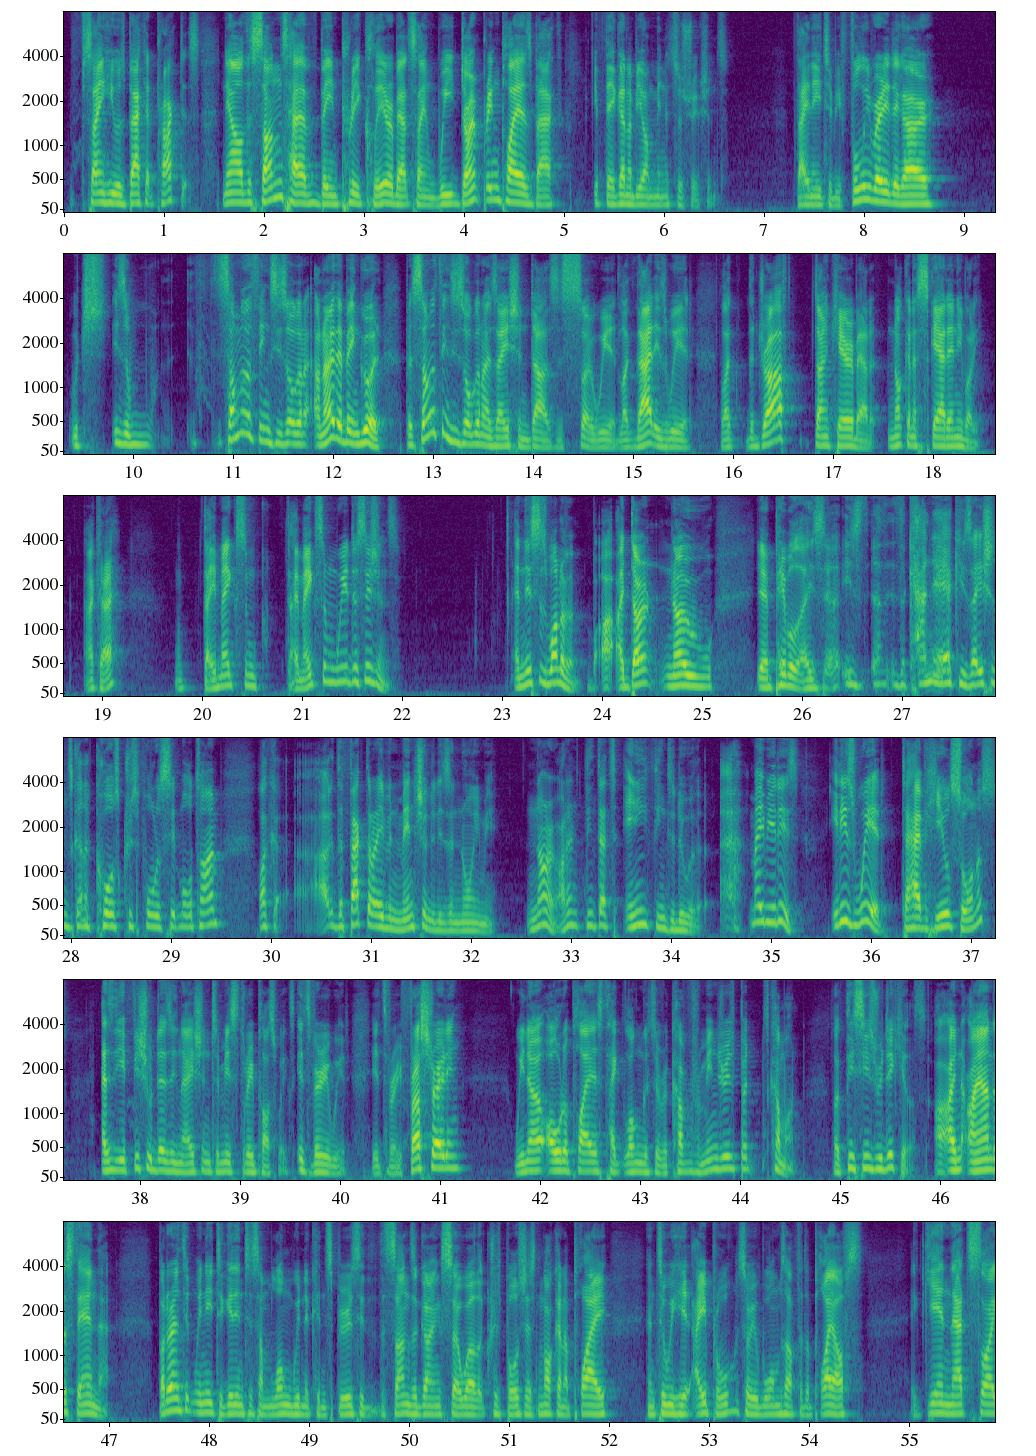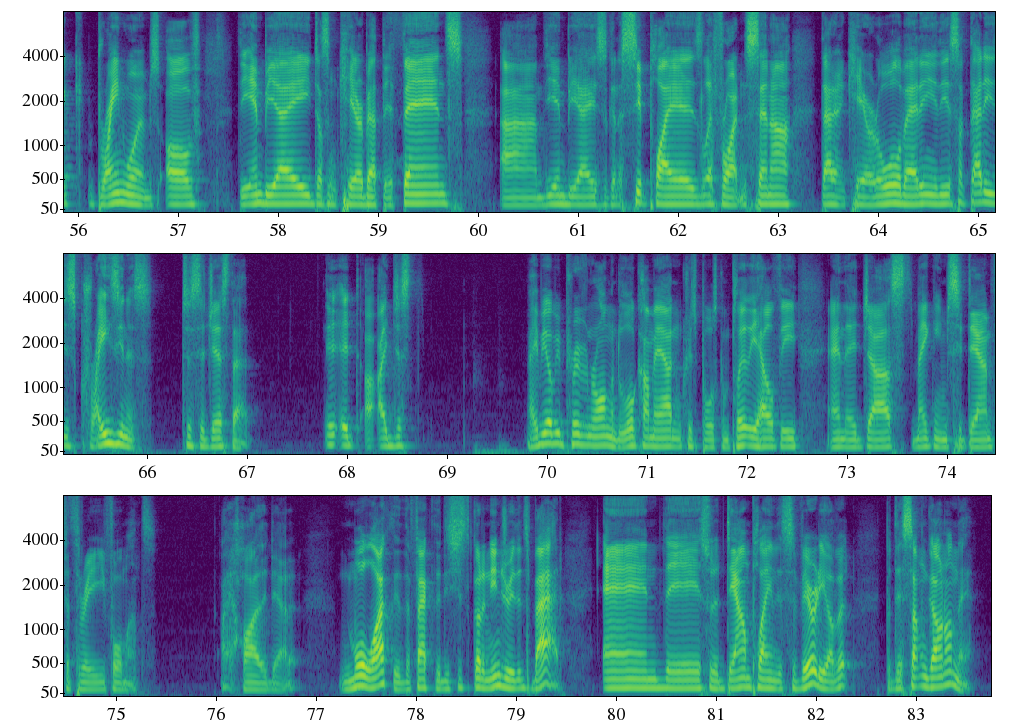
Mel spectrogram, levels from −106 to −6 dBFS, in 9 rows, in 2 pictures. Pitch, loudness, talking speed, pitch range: 130 Hz, -25 LUFS, 230 wpm, 120-155 Hz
